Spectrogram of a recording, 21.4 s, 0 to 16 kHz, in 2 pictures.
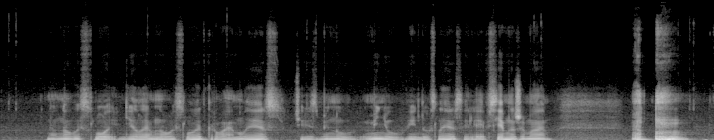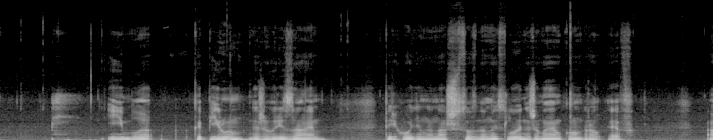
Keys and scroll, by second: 10.1 ctrl+space, 14.2 ctrl+x, 19.3 ctrl+f.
